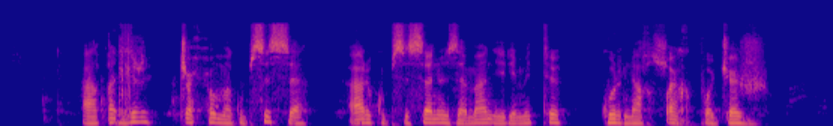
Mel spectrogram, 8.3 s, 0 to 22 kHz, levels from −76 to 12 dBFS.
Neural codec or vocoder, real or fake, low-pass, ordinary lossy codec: vocoder, 22.05 kHz, 80 mel bands, WaveNeXt; fake; 9.9 kHz; MP3, 64 kbps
